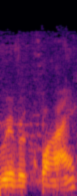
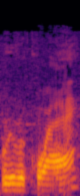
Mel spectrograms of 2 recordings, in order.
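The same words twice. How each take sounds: First: The name is said with an English-style pronunciation. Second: The name is said with a Thai-style pronunciation. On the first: The speaker calls it wrong. "which is the way we pronounce as foreigners, which is mispronounced" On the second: The speaker calls it right. "It's actually River Kwai"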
